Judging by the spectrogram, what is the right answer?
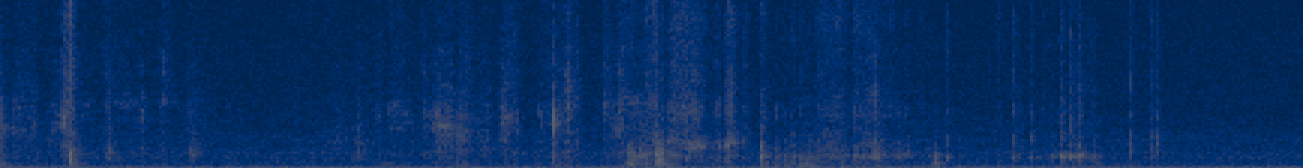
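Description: Pages of a photo book being handled and turned: faint paper rustles and soft clicks scattered throughout, a little louder as a page is turned about four seconds in.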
